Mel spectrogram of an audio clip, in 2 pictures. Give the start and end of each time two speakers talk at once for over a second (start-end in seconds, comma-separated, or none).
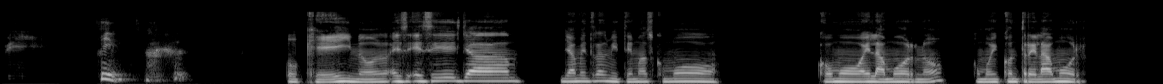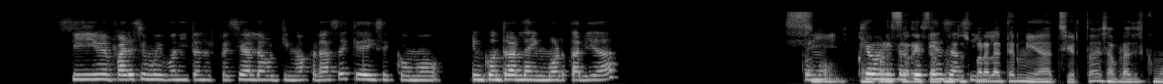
19.6-21.6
